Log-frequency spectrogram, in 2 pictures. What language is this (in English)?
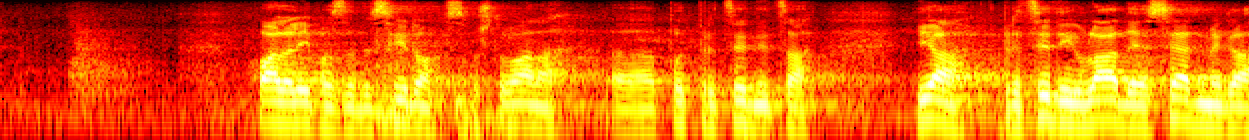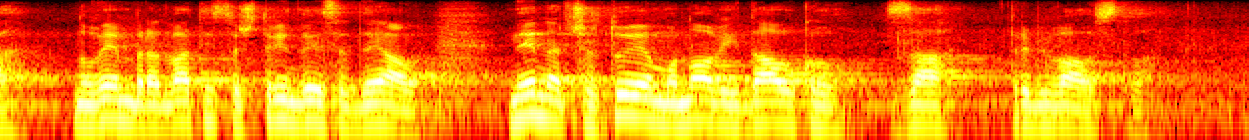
Slovenian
